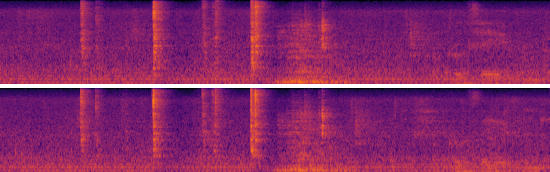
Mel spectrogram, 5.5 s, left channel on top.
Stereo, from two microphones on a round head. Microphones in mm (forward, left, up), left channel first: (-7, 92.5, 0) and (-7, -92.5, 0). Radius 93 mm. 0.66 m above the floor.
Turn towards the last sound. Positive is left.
turn(degrees=40)  # may be behind; listen again after turning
